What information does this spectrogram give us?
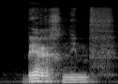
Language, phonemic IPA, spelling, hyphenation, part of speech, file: Dutch, /ˈbɛrx.nɪmf/, bergnimf, berg‧nimf, noun, Nl-bergnimf.ogg
- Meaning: mountain nymph, oread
